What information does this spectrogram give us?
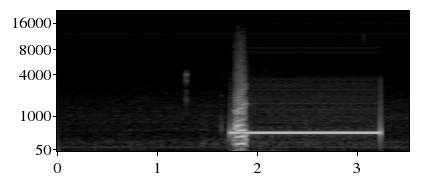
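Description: Telephone busy signal on a call that fails to connect: a sharp click, then one steady mid-pitched tone held for about a second and a half before cutting off abruptly, heard alone over faint background hiss.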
